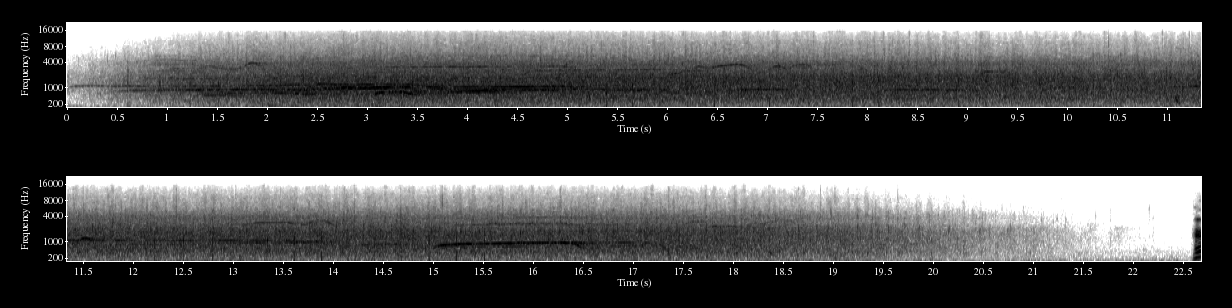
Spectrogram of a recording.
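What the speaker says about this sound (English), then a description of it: "Please join me in giving these amazing men and women a round of applause." Graduation ceremony audience at Mooresville High School applauding veterans: sustained broad clapping from a large crowd in a big hall, swelling early, holding steady and fading out near the end, with a few faint voices and cheers mixed in.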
